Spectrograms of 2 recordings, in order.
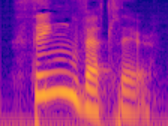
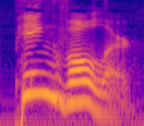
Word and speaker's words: Þingvellir: The next one is tricky. Thing-vet-leer. It's often mispronounced as Þingvellir. That's because the first letter is a soft TH, and then you have the famous Icelandic double L, which confuses everyone.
